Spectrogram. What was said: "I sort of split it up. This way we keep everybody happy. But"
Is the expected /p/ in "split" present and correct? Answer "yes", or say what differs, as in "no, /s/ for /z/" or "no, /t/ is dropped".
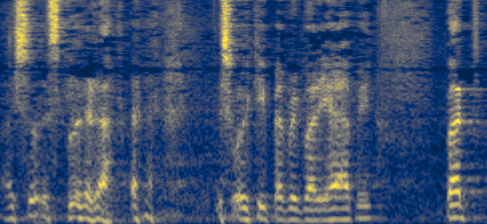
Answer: yes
